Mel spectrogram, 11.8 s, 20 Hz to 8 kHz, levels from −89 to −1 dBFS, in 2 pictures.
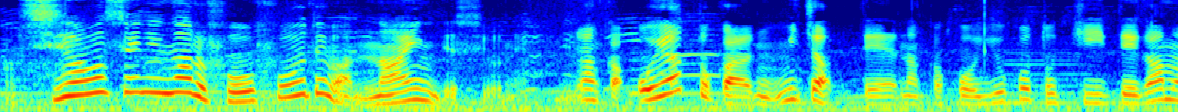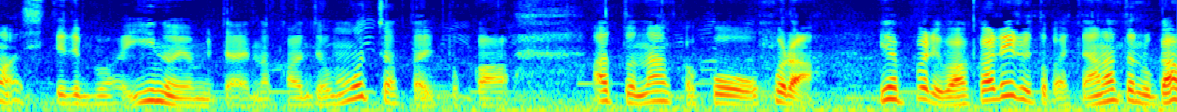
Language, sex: Japanese, female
